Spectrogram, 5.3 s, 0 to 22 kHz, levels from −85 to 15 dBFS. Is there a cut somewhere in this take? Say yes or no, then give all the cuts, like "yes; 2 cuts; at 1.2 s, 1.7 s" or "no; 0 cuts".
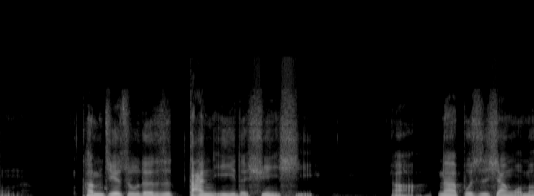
no; 0 cuts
